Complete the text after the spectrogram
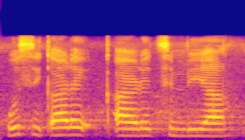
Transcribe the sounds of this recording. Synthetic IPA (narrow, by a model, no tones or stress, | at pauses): ɦusikʼaɺɛkʼaɺɛt͡sʰimbija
